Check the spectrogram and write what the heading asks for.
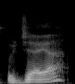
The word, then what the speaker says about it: Uzziah: Uzziah, some people may pronounce Ujjaya.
